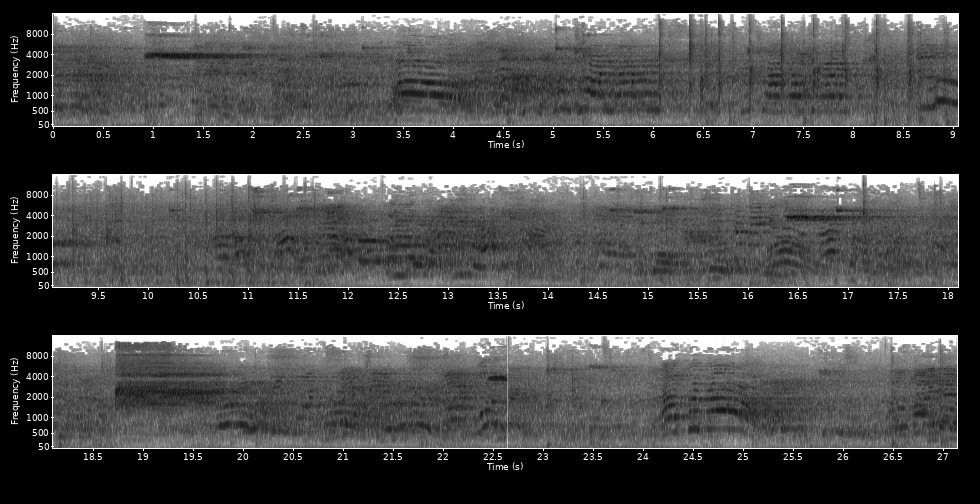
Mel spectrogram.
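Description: A basketball dribbled and bouncing on a gym's hardwood floor, repeatedly, during play, with players' and spectators' voices in the echoing hall. A short burst of noise comes about three quarters of the way in.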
